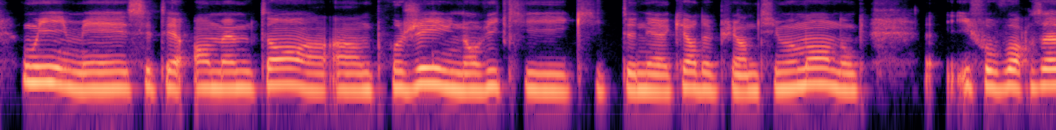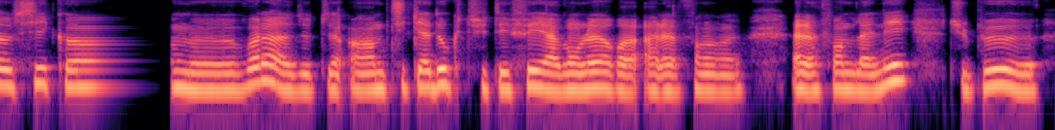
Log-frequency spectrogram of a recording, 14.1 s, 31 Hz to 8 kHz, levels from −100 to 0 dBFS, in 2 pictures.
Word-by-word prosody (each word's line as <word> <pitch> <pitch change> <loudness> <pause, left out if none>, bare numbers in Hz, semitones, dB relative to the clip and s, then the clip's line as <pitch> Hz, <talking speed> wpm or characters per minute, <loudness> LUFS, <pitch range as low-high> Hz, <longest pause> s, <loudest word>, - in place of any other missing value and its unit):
Oui, 235 -3 +4
mais 185 0 -1
c'était 190 0 -3
en 190 0 -1
même 190 0 -1
temps 215 +2 +1 0.2
un 175 0 -2
un - - -1
projet, 195 +5 +1
une 190 -4 +1
envie 175 +3 -1
qui 170 -3 -5
qui 165 +3 -8
te 175 +1 -6
tenait 175 0 0
à 165 - -2
coeur 185 +2 -1
depuis 175 -1 -4
un 165 +1 0
petit 170 +2 -7
moment 215 +4 +1
donc 175 -3 -2 0.6
il 210 - -7
faut 200 +2 0
voir 195 0 0
ça 210 +1 +3
aussi 215 +2 -1
comme, 200 -1 -1 0.4
heu, 175 -2 0
voilà 220 0 +3
de 170 0 -3
te 170 +2 -6
un 175 +1 +1
petit 180 +2 -5
cadeau 200 +3 +4
que - - -10
tu 185 - -7
t'es 180 0 -1
fait 200 +2 +3
avant 175 0 +3
l'heure 180 0 +3
à 165 +1 +1
la 165 0 +1
fin 165 -1 -4 0.3
à 180 - +5
la 170 0 +4
fin 185 +2 -2
de 180 - -1
l'année. 210 +10 +4 0.3
Tu 170 - -6
peux 195 -2 +3
185 Hz, 215 wpm, -21 LUFS, 175-200 Hz, 0.6 s, à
